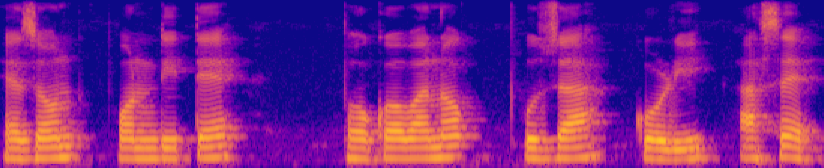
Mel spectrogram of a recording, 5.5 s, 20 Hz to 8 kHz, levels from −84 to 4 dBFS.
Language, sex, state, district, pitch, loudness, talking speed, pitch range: Assamese, male, Assam, Sonitpur, 140 Hz, -16 LUFS, 65 wpm, 135-150 Hz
